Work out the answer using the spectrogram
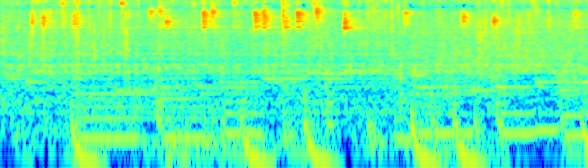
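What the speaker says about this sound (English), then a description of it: "fry it on medium to low heat" Spinach and onion pakoras sizzle in hot sunflower oil over medium-low heat, with a steady crackle, soft popping bubbles and occasional stirring, all close and quiet with no talking.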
